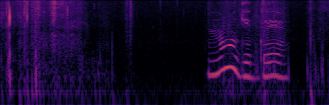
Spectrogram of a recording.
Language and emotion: Russian, sad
